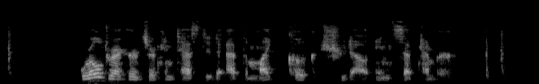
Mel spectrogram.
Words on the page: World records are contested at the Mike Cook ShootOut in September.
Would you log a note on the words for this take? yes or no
no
